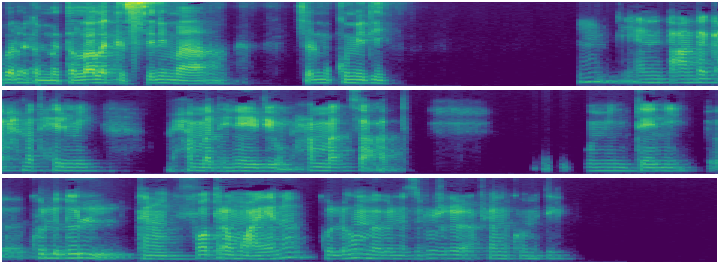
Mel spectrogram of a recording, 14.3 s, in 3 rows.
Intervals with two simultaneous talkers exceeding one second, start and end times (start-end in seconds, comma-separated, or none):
none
